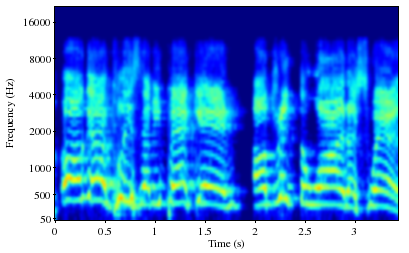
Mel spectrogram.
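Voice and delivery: high, hammed-up begging; mock crying plea. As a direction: beg to be let back in with fake wailing. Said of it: "Will he call me crying?".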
